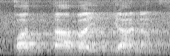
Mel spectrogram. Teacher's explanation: قاف متحرک ہے، آگے تا پر تشدید آ گئی، درمیان میں ساکن کو چھوڑا اور متحرک کو سیدھے تا سے تشدید والے سے ملا دیا۔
